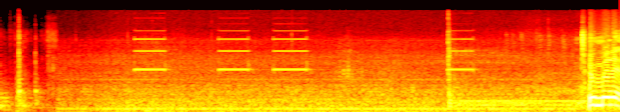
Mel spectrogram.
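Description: A microwave keypad beeps as buttons are pressed.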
